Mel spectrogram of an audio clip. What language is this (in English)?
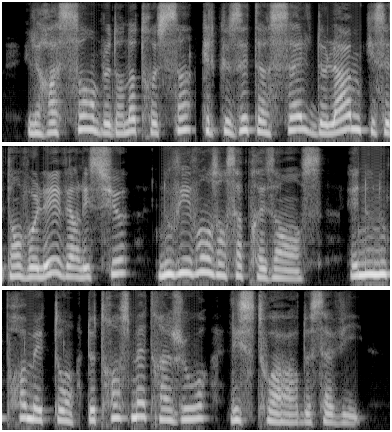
French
